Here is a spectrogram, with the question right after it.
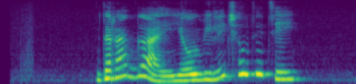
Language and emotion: Russian, positive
